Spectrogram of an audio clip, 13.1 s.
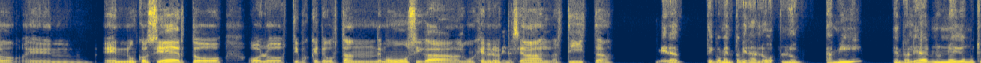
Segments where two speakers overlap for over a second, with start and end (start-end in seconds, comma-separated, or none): none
